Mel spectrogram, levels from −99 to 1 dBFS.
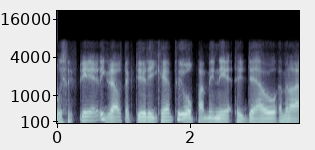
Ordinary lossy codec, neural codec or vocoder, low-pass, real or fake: Opus, 32 kbps; codec, 16 kHz in and 24 kHz out, 0.4 kbps, LongCat-Audio-Codec, four codebook decoder; 7.2 kHz; fake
